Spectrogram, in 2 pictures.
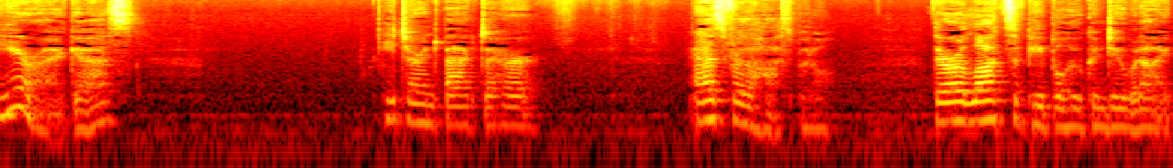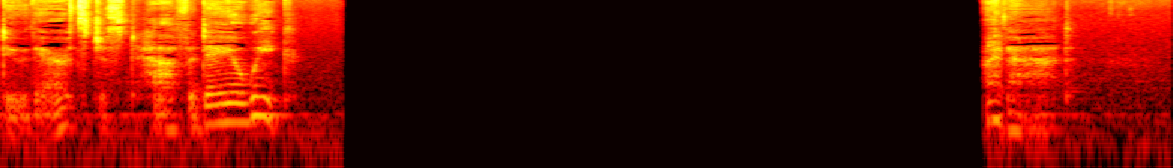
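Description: A young woman reads aloud expressively, close to a microphone.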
